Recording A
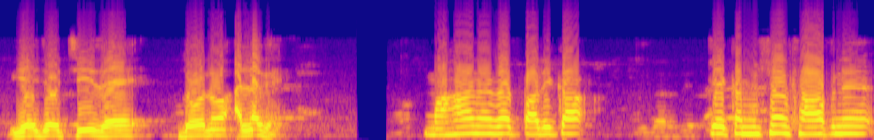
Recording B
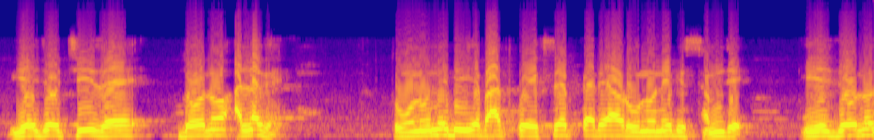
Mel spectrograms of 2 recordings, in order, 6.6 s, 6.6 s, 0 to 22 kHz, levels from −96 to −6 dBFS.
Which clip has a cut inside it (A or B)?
A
